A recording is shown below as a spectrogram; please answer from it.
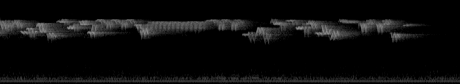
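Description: A Pacific Wren pours out a long, rapid cascade of high, tinkling trills and buzzy notes, running unbroken for about four seconds before stopping.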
